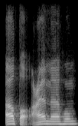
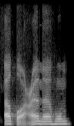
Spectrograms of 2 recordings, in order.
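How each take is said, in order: Both takes have the same delivery.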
